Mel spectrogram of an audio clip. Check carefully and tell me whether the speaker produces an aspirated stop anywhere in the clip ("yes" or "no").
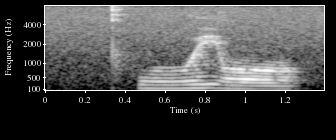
yes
